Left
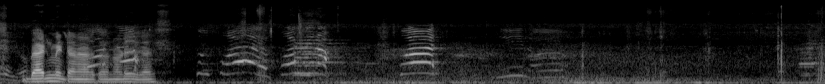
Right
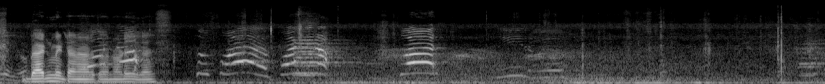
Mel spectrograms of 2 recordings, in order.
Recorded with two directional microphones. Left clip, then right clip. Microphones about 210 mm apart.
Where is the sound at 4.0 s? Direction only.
20° right (ahead or behind).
